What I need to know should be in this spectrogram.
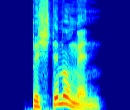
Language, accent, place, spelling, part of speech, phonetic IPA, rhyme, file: German, Germany, Berlin, Bestimmungen, noun, [bəˈʃtɪmʊŋən], -ɪmʊŋən, De-Bestimmungen.ogg
- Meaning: plural of Bestimmung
